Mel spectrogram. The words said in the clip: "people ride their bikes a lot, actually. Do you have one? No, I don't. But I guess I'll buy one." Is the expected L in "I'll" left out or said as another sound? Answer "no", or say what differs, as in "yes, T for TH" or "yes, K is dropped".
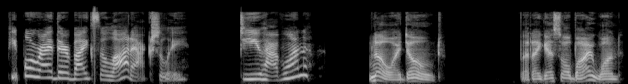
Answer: no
